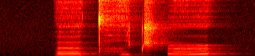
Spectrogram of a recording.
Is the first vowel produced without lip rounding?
no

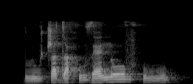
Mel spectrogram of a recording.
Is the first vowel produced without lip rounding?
no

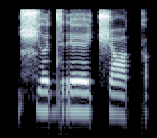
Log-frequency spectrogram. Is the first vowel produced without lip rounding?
yes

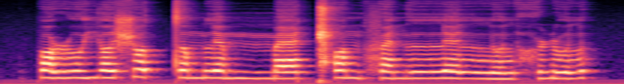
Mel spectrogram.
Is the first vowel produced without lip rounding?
no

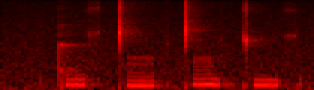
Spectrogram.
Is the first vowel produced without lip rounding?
no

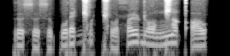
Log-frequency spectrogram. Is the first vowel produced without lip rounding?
no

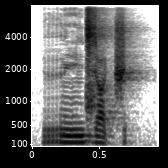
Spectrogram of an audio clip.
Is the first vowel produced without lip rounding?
yes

